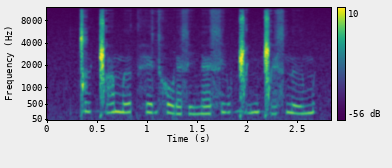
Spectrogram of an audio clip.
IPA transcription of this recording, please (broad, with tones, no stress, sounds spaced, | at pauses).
ǀ ɨ˧˥ ɡ͡ǁ ɐ˧˥˧ m ɘ˧˥˧ t̪ʰ e˧˥ d h o˨ ɾ ɛ˨ s i˨ n ɛ˧˥ s i˧˥ w ɡ͡ǁ i˧˥ m ɡ͡ǁ ɛ˧˥ s n̪ ɘ˧˥ m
